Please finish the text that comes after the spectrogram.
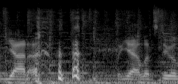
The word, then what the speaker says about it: Yata: It's not Mirror YASAKA, it's Mirror of YATA.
